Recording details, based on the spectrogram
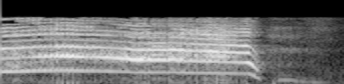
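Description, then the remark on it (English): A single voice holds a loud, high-pitched scream, mimicking a shrieking crowd, for about a second and a half before it drops off sharply into quiet. “They have been conditioned to erupt into hysterical screaming.”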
